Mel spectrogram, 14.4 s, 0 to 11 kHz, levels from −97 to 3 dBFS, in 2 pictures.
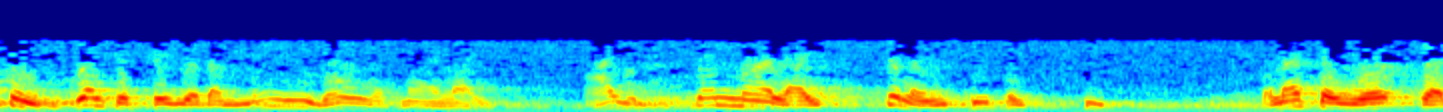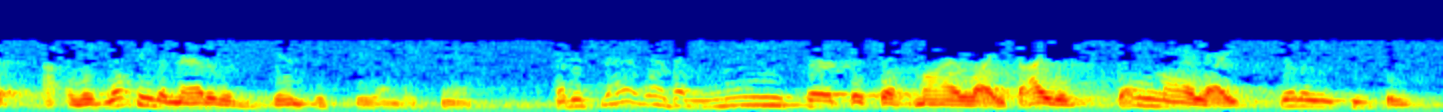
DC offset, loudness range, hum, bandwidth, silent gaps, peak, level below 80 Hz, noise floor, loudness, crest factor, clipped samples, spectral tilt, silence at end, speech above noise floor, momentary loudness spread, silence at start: under 0.1%; 5 LU; none; 3.2 kHz; none; -2 dBFS; -58 dBFS; -39 dBFS; -18 LUFS; 16 dB; under 0.1%; -13.5 dB/octave; 0 s; 22 dB; 13 LU; 0 s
